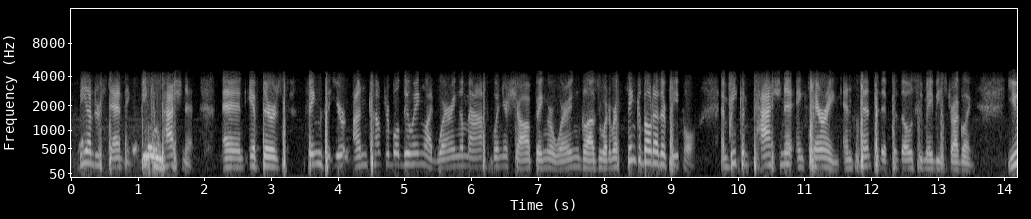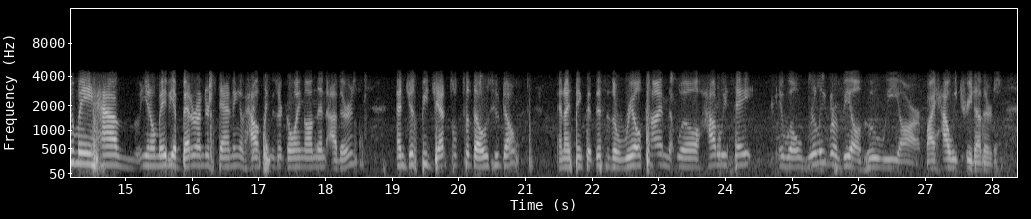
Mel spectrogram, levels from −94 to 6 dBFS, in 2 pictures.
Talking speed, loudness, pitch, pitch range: 195 wpm, -28 LUFS, 165 Hz, 150-190 Hz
